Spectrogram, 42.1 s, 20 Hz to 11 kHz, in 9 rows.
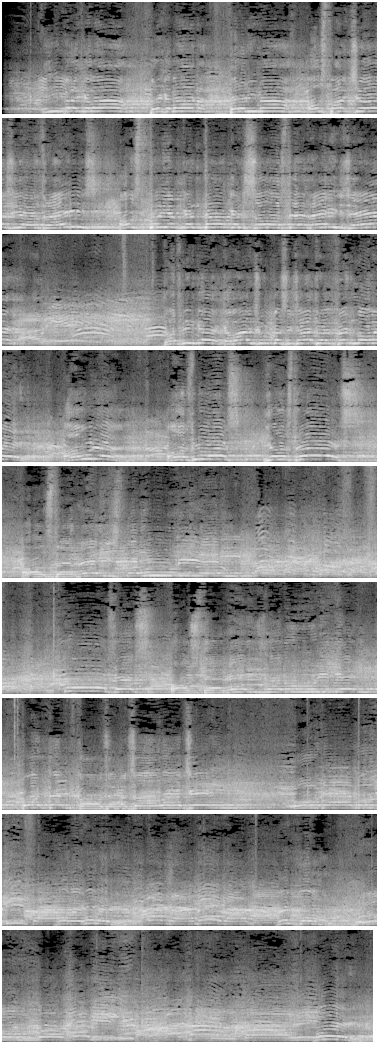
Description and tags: This sound was recorded with an Olympus WS-550M and it's the Catalan folk song "The Three Kings of Orient", that people sings to cheer them.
